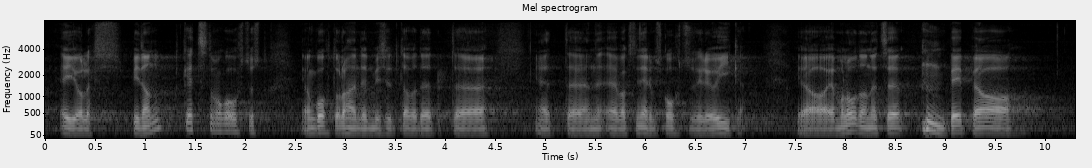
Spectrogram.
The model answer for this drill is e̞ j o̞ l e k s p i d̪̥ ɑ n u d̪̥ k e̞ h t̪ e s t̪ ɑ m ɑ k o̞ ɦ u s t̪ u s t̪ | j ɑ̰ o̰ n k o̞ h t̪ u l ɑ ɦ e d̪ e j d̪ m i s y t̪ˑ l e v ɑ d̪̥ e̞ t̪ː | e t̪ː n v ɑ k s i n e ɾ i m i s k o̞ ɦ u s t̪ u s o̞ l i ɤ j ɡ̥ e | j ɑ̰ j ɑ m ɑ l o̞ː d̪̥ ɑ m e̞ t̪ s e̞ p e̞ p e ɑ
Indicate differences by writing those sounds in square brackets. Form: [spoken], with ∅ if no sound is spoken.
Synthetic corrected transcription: e̞ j o̞ l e k s p i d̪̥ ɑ n u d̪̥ k e̞ h t̪ e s t̪ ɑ m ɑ k o̞ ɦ u s t̪ u s t̪ | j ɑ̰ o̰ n k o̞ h t̪ u l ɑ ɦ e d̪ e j d̪ m i s y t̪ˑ l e v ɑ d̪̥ e̞ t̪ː | e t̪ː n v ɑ k s i n e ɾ i m i s k o̞ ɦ u s t̪ u s o̞ l i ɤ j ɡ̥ e | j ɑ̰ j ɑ m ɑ l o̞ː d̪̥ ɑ [n] e̞ t̪ s e̞ p e̞ p e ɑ

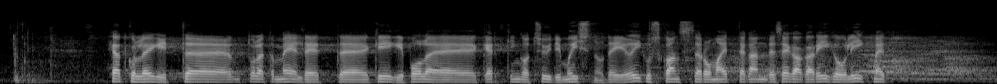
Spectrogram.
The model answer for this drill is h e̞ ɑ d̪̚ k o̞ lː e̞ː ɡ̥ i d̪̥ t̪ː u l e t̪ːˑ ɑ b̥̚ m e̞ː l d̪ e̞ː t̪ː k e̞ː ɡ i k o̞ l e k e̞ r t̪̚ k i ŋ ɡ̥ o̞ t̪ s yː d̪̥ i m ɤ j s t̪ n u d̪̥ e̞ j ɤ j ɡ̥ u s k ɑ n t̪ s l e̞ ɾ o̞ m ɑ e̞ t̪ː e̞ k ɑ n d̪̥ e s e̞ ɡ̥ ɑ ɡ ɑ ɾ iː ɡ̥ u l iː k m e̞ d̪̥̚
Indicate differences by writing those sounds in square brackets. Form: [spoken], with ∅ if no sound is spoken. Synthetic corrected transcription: h e̞ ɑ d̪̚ k o̞ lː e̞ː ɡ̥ i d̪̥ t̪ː u l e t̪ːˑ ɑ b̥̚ m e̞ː l d̪ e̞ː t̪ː k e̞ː ɡ i [p] o̞ l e k e̞ r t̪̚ k i ŋ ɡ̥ o̞ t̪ s yː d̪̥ i m ɤ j s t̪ n u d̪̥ e̞ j ɤ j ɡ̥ u s k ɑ n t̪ s l e̞ ɾ o̞ m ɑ e̞ t̪ː e̞ k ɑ n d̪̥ e s e̞ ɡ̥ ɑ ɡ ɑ ɾ iː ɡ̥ u l iː k m e̞ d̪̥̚

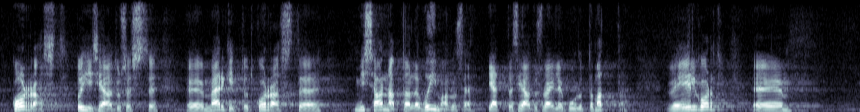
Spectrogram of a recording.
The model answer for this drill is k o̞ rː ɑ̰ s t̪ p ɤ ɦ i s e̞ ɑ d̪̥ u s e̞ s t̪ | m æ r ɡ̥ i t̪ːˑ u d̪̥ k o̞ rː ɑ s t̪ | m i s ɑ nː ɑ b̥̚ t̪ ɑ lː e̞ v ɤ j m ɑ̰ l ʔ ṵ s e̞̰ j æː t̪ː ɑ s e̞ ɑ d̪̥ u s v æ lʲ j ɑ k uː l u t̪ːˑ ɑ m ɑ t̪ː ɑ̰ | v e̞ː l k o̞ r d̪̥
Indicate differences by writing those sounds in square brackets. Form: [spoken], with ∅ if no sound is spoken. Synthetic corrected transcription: k o̞ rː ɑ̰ s t̪ p ɤ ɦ i s e̞ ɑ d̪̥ u s e̞ s t̪ | m æ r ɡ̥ i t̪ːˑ u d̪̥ k o̞ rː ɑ s t̪ | m i s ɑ nː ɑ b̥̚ t̪ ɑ lː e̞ v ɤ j m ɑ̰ l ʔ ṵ s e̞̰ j [æ] t̪ː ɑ s e̞ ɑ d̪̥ u s v æ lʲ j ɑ k uː l u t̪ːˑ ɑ m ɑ t̪ː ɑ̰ | v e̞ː l k o̞ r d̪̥

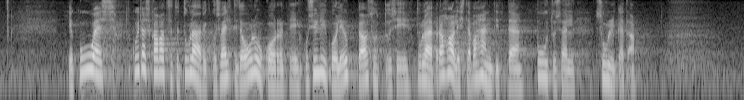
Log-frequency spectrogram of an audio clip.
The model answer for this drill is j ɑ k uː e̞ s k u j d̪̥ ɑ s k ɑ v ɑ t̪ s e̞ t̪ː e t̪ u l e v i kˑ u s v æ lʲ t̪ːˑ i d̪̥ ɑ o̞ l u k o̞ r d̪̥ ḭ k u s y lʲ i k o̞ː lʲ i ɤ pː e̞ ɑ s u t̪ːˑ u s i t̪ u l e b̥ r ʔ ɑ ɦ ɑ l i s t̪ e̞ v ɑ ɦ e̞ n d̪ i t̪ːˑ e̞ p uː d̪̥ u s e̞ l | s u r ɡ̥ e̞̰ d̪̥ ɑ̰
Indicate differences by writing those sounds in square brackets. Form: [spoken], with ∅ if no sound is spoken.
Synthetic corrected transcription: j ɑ k uː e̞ s k u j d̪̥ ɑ s k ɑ v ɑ t̪ s e̞ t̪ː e t̪ u l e v i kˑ u s v æ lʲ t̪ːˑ i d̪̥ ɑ o̞ l u k o̞ r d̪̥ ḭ k u s y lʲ i k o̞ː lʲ i ɤ pː e̞ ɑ s u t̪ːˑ u s i t̪ u l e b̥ r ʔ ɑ ɦ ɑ l i s t̪ e̞ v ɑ ɦ e̞ n d̪ i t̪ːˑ e̞ p uː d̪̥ u s e̞ l | s u [l] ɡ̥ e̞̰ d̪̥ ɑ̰

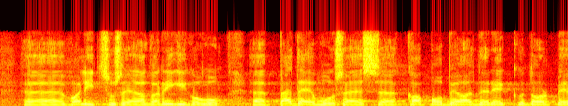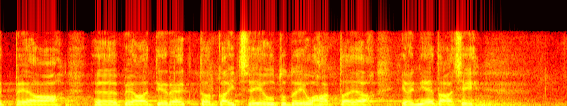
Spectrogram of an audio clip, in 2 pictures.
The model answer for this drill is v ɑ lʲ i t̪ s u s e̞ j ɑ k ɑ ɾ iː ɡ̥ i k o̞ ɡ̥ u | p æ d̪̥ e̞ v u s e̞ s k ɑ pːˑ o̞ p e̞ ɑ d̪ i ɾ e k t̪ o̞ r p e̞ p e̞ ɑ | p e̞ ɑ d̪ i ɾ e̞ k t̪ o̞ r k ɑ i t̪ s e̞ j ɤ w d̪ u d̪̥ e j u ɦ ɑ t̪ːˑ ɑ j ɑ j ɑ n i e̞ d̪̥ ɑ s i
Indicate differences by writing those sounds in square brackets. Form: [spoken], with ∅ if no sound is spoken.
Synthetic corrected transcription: v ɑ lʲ i t̪ s u s e̞ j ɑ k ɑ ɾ iː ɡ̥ i k o̞ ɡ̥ u | p æ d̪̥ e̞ v u s e̞ s k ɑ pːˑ o̞ p e̞ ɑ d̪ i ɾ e k t̪ o̞ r p e̞ p e̞ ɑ | p e̞ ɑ d̪ i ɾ e̞ k t̪ o̞ r k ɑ [j] t̪ s e̞ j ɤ w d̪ u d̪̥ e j u ɦ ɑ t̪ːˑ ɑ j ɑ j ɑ n i e̞ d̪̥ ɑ s i

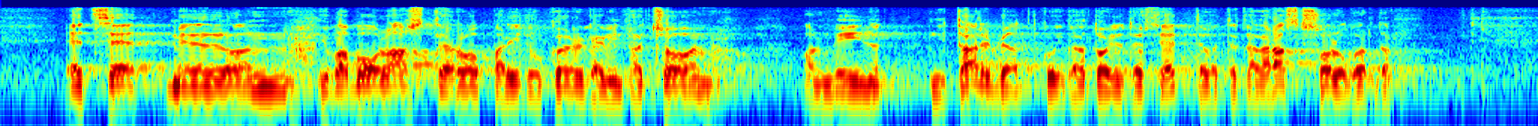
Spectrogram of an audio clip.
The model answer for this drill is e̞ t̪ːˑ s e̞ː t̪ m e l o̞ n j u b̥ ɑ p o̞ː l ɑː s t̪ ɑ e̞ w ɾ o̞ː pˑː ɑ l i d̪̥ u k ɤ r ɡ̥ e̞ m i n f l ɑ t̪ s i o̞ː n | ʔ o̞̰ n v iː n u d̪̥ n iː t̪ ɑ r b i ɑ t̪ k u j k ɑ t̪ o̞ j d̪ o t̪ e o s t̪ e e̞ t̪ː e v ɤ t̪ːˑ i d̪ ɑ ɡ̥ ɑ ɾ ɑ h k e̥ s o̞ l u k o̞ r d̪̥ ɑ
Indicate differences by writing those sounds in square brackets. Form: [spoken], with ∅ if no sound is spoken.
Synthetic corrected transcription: e̞ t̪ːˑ s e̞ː t̪ m e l o̞ n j u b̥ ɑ p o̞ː l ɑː s t̪ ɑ e̞ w ɾ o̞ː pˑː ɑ l [iː] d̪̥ u k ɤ r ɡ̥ e̞ m i n f l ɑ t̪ s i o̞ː n | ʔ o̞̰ n v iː n u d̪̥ n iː t̪ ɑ r b i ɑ t̪ k u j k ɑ t̪ o̞ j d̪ [u] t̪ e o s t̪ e e̞ t̪ː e v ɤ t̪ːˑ [e] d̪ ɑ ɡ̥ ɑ ɾ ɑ [s] k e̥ s o̞ l u k o̞ r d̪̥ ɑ

